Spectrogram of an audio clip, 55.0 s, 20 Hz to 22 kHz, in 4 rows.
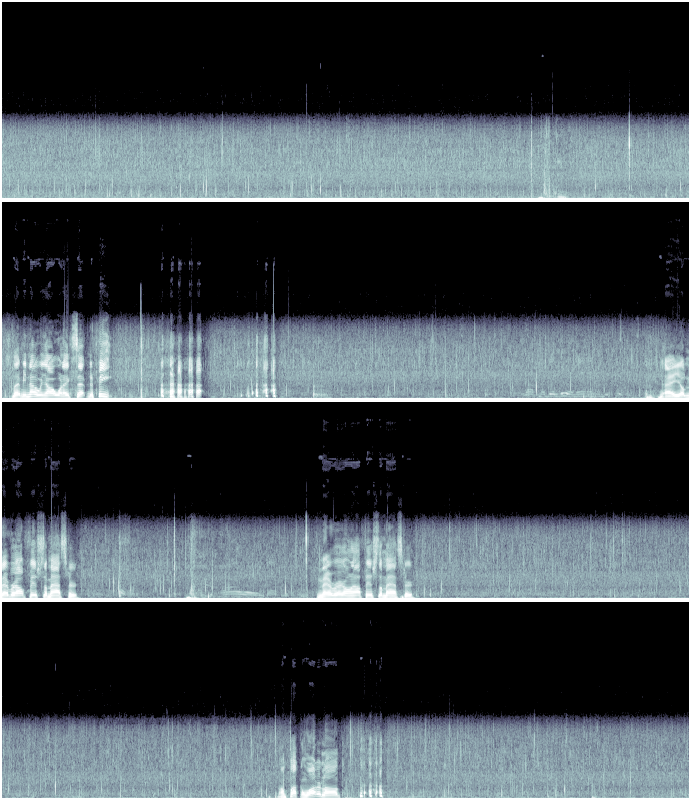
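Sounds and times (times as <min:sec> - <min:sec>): raindrops ticking: 0:00.0 - 0:54.9
steady rain falling: 0:00.0 - 0:54.9
person speaking: 0:13.8 - 0:15.9, 0:26.6 - 0:29.0, 0:33.7 - 0:35.7, 0:46.8 - 0:48.8.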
